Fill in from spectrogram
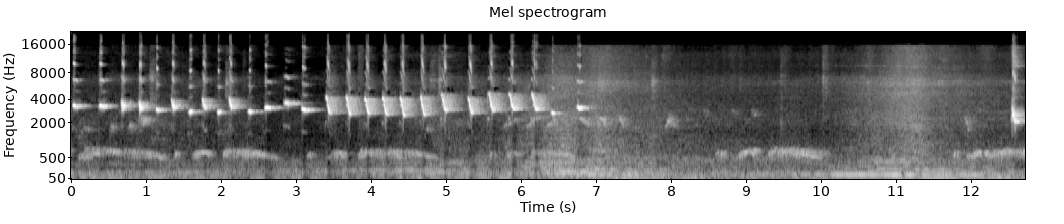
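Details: Sooty-headed bulbul lure sound, used to draw rival birds closer: a rapid series of sharp, bright chipping notes, about four per second, for roughly seven seconds, then fading into a quieter mix of faint chirps and low cooing in the background.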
